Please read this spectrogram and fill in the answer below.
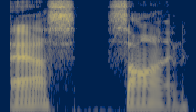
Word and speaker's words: assign: Ass-sign. Two syllables. First syllable, ass. Two sounds. A-s. Sign. Three sounds. S-I-N. Ass-sign.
